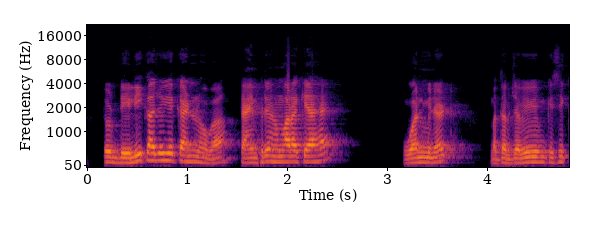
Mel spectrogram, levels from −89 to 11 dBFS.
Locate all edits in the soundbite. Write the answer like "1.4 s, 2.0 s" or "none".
1.5 s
